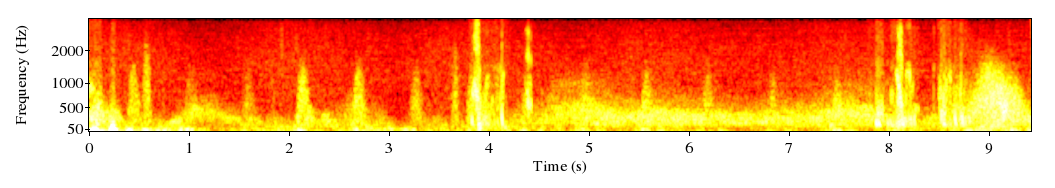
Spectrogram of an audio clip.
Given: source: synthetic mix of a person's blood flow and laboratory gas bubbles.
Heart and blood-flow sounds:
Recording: Doppler ultrasound of blood flow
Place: subclavian vein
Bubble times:
0.00-0.13 s: bubbles
3.80-4.18 s: bubbles
4.36-4.44 s: bubbles
7.78-8.30 s: bubbles
8.49-8.88 s: bubbles
From the record:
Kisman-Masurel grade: 222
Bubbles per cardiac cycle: several, 3 to 8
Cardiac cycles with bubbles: 10 to 50%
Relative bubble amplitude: moderate (0.250 to 0.450)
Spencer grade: 2 (many but less than half of the cardiac periods contain bubble signals, singularly or in groups)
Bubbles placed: anywhere in the cardiac cycle

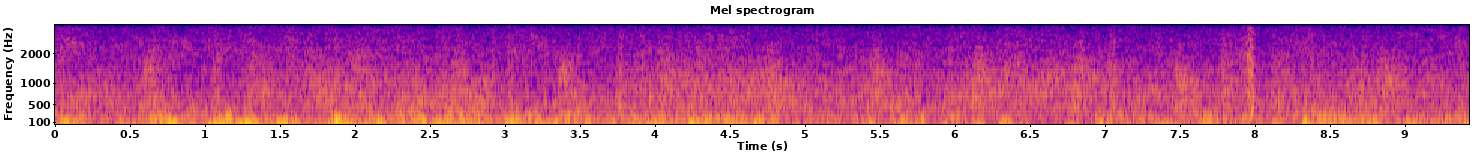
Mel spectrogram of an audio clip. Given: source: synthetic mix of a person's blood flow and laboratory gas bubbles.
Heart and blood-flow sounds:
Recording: Doppler ultrasound of blood flow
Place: subclavian vein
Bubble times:
no bubbles
From the record:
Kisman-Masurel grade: 000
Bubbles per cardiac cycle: 0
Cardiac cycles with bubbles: 0%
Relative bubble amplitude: no bubbles discernible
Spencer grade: 0 (complete lack of bubble signals)

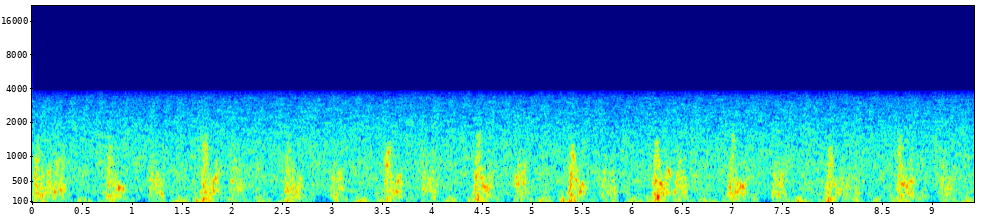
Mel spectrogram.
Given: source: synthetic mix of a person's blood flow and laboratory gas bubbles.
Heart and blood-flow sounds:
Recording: Doppler ultrasound of blood flow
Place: precordium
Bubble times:
9.34-9.38 s: bubbles
From the record:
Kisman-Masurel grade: 111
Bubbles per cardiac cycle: 1 to 2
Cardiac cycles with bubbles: 1 to 10%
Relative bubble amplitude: barely perceptible (0.100 to 0.250)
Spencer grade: 1 (occasional bubble signal discernible with the cardiac motion signal, with majority of cardiac periods free of bubbles)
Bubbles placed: anywhere in the cardiac cycle

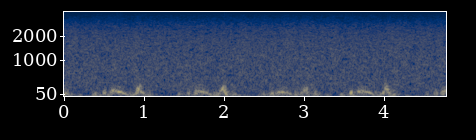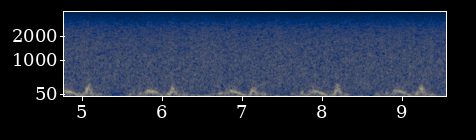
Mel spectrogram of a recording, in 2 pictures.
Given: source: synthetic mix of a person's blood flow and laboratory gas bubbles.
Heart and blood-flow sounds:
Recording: Doppler ultrasound of blood flow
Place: precordium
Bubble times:
no bubbles
From the record:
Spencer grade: 0 (complete lack of bubble signals)

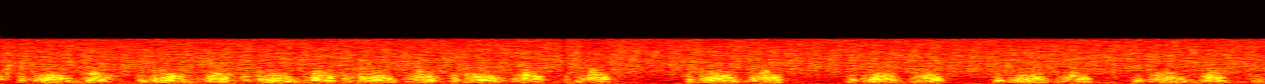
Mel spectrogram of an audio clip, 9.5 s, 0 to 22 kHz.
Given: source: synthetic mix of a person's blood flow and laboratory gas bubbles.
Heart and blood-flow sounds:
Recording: Doppler ultrasound of blood flow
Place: precordium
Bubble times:
0.00-0.12 s: bubbles
From the record:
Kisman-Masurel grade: 112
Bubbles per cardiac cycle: 1 to 2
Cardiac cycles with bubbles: 1 to 10%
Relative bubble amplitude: moderate (0.250 to 0.450)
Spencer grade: 1 (occasional bubble signal discernible with the cardiac motion signal, with majority of cardiac periods free of bubbles)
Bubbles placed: anywhere in the cardiac cycle

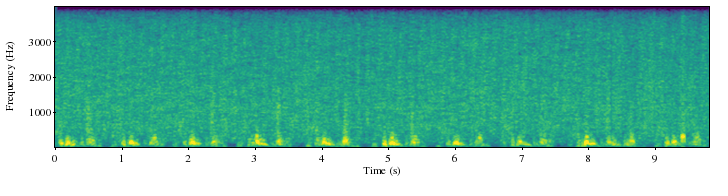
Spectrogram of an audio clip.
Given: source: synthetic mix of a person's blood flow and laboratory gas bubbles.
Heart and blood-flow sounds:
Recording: Doppler ultrasound of blood flow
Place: precordium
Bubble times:
9.37-9.47 s: bubbles
From the record:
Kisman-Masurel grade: 112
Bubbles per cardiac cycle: 1 to 2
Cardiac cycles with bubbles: 1 to 10%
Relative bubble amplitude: moderate (0.250 to 0.450)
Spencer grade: 1 (occasional bubble signal discernible with the cardiac motion signal, with majority of cardiac periods free of bubbles)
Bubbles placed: anywhere in the cardiac cycle

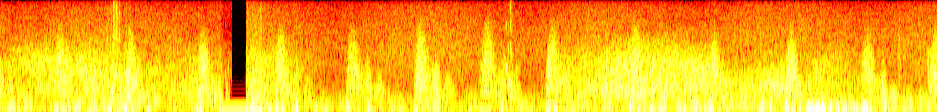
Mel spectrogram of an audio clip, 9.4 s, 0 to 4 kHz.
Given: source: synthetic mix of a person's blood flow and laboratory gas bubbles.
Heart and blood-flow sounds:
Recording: Doppler ultrasound of blood flow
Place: subclavian vein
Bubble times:
1.08-1.45 s: bubbles
2.11-2.32 s: bubbles
5.02-5.21 s: bubbles
6.57-6.68 s: bubbles
6.98-7.20 s: bubbles
9.27-9.34 s: bubbles
From the record:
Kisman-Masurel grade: 121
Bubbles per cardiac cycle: 1 to 2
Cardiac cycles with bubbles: 10 to 50%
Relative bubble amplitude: barely perceptible (0.100 to 0.250)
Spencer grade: 2 (many but less than half of the cardiac periods contain bubble signals, singularly or in groups)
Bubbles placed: anywhere in the cardiac cycle

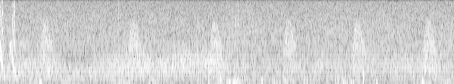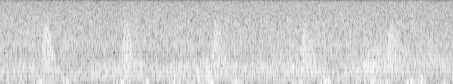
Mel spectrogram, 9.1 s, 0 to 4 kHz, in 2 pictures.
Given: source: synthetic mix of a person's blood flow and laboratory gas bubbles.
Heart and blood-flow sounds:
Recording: Doppler ultrasound of blood flow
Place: subclavian vein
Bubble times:
0.00-0.30 s: bubbles
From the record:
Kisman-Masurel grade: 212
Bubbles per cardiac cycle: several, 3 to 8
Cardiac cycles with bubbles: 1 to 10%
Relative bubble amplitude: moderate (0.250 to 0.450)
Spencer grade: 1 (occasional bubble signal discernible with the cardiac motion signal, with majority of cardiac periods free of bubbles)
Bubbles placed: anywhere in the cardiac cycle

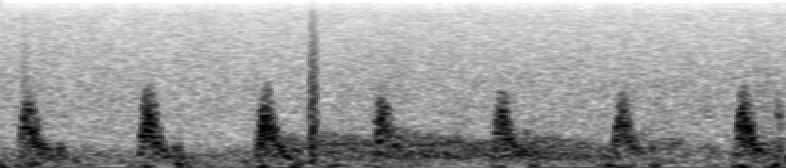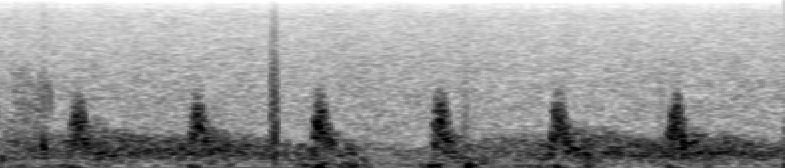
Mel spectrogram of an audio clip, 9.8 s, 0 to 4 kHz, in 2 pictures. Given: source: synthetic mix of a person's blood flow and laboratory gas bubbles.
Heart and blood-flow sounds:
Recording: Doppler ultrasound of blood flow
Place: subclavian vein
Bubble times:
4.81-5.26 s: bubbles
From the record:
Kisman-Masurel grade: 211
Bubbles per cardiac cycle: several, 3 to 8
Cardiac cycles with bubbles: 1 to 10%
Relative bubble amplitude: barely perceptible (0.100 to 0.250)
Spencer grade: 1 (occasional bubble signal discernible with the cardiac motion signal, with majority of cardiac periods free of bubbles)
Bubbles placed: anywhere in the cardiac cycle

